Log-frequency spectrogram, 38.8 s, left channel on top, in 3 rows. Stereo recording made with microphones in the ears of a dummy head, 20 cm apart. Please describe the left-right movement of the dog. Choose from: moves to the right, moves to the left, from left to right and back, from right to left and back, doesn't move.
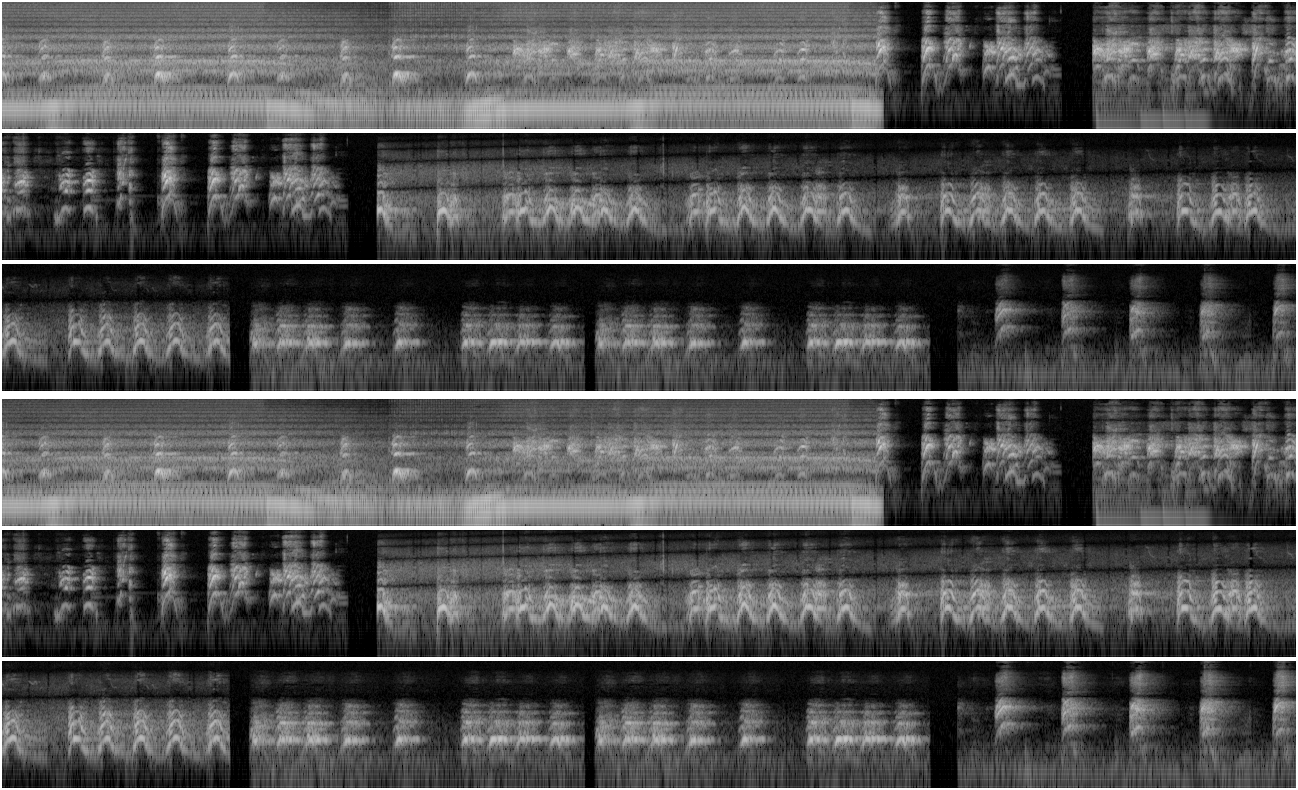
moves to the right.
